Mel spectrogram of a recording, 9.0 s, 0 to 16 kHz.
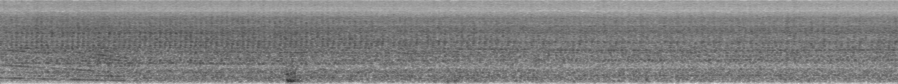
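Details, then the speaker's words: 2000 Toyota 4Runner 3.4L V6 idling with a light tick about three a second, heard from underneath where transmission meets engine; goes away above about 1700 rpm and when warm in park. "this is from underneath the car it seems to be coming from where the transmission and the engine meet it goes away when revved about above about 1700 rpm"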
